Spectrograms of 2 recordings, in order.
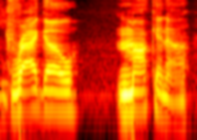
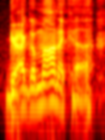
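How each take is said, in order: First: The second word sounds like 'Machina'. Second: The second word sounds like 'Monica'. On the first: The speaker calls it right. "I kept trying to tell her how to pronounce it right" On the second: The speaker calls it wrong. "she kept saying it wrong"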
